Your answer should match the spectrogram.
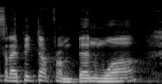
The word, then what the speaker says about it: Benuo: Benuo is what they tell me this is pronounced as. Benuo.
